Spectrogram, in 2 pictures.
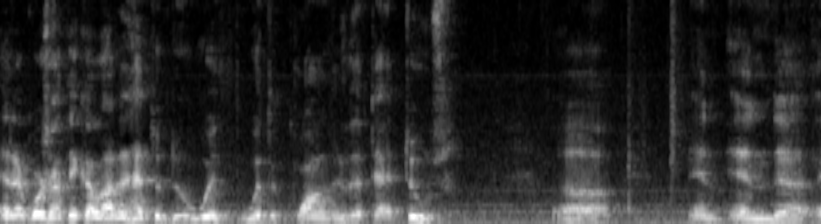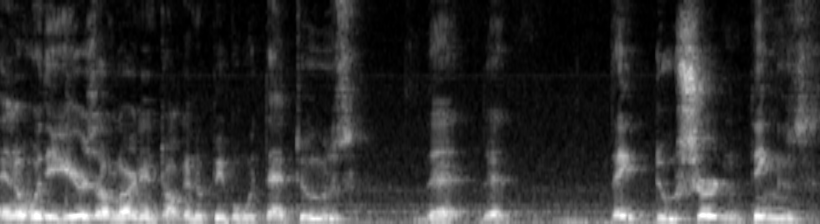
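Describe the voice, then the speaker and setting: At a moderate pace with long, frequent pauses and ordinary pitch variation, the voice comes through noticeable background noise and audible room echo. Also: man, medium pitch for a man. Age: 70s. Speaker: interviewee on tattoo culture. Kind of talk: documentary interview. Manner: halting.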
